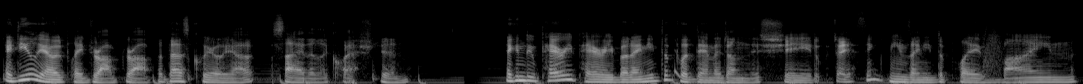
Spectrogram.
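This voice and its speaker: A man's voice: on the low side, animated, normal speed, a bit bright, soft background music. A man giving casual strategy game commentary, thinking aloud in a musing, conversational way and often correcting himself. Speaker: gaming streamer.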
